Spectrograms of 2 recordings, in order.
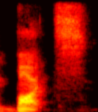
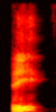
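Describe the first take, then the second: First: The name is read with a German vowel. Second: The name is read with an English vowel. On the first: The speaker calls it wrong. "If I was German, I would say bites" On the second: The speaker calls it right. "Is that how I pronounce that?"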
